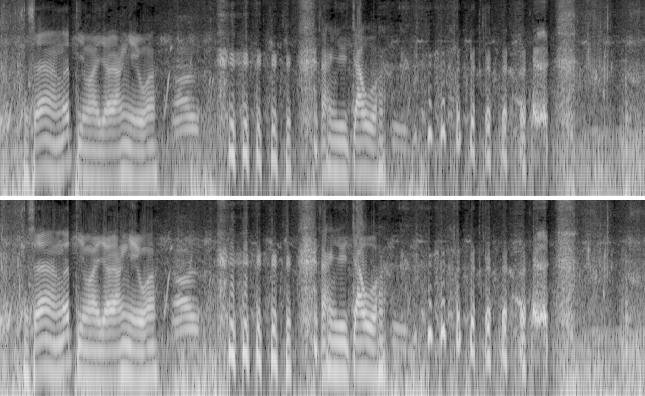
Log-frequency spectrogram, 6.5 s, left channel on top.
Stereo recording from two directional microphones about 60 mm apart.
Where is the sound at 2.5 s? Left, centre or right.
Right.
